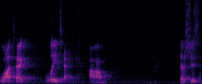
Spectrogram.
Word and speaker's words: LaTeX: spelled l ex word of viice do not pronounce it that ex it's not latex it's latch latch um that's just how it's officially pronounced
